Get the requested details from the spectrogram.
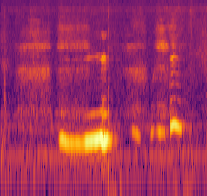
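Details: Sleeping bulldog making high, whistling, squeaky snores on each breath; snoring.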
